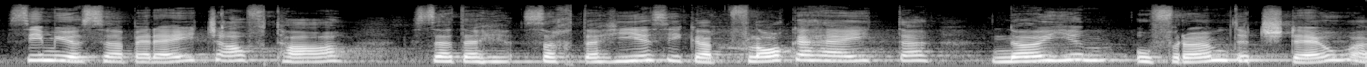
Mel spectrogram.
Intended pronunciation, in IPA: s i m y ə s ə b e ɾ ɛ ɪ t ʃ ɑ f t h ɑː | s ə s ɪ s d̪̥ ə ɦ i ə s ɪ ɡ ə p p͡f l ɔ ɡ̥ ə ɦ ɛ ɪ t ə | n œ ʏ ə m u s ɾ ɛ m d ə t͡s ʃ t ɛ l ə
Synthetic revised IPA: s i m y ə s ə b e ɾ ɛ ɪ t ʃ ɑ f t h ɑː | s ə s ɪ χ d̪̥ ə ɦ i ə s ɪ ɡ ə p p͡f l ɔ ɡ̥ ə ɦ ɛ ɪ t ə | n œ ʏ ə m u f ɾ œ m d ə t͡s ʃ t ɛ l ə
